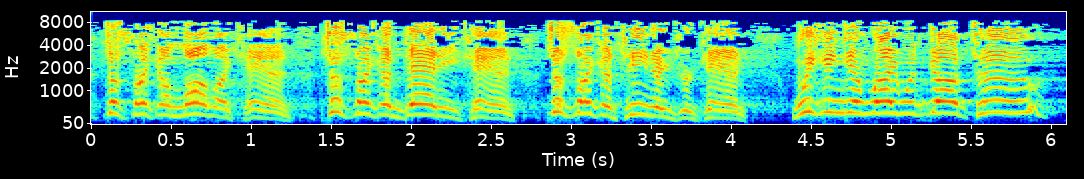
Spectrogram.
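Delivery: loud, high impassioned preaching; the preacher pounds it home, loud and high; full-force preaching. Acted. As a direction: preach it hard to the back row.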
